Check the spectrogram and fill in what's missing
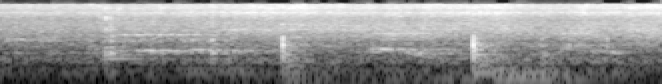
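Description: A spoon stirs and scrapes coconut oil paste in a pan over a wood-fired stove while making beef curry. Soft sizzling runs throughout, with two sharper clicks of the utensil against the pan.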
